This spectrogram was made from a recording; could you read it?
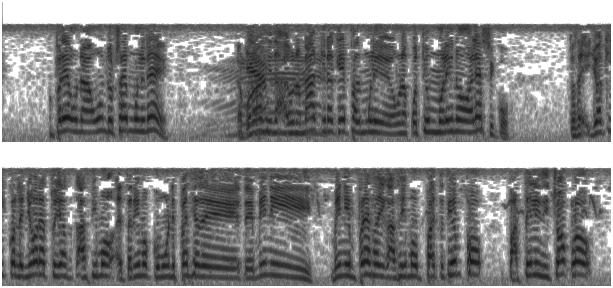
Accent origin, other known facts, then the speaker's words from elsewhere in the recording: Pailimo, O'Higgins, Chile; Yo soy de Pailimo.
